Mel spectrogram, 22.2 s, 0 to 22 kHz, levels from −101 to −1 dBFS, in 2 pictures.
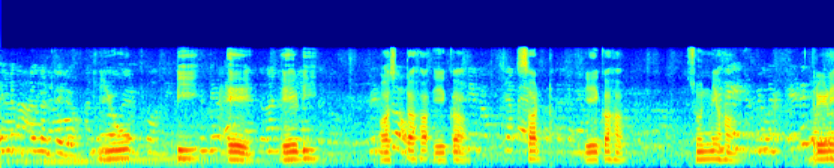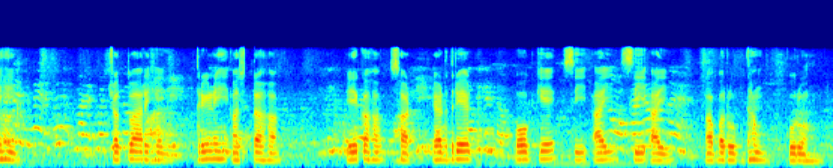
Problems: constant background noise, continuous background conversations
